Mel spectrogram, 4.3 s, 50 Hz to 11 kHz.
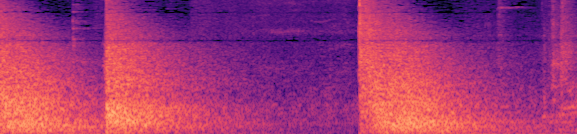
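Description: Two gunshots fired inside a building, about 0.8 s in and 2.7 s in, each followed by a long reverberating decay. The tail of another shot fired just before is still dying away at the start.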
